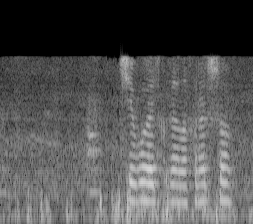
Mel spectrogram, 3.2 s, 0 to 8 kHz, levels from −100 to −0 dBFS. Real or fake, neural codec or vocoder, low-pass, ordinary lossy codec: fake; vocoder, 44.1 kHz, 128 mel bands, Pupu-Vocoder; 7.2 kHz; AAC, 16 kbps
